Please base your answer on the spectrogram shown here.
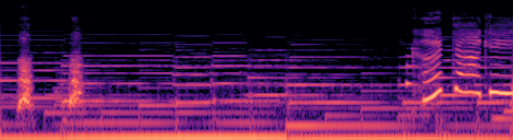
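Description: A dog in the video game Genshin Impact gives two short barks near the start, then a sustained game music drone follows, and a brief chirpy voice-like burst comes near the end.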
